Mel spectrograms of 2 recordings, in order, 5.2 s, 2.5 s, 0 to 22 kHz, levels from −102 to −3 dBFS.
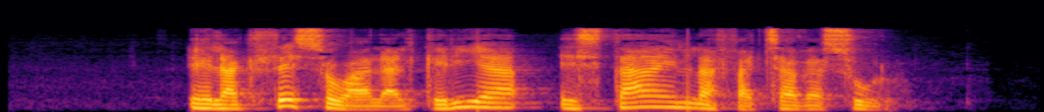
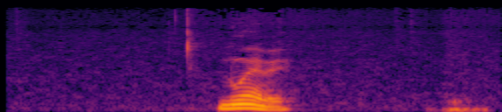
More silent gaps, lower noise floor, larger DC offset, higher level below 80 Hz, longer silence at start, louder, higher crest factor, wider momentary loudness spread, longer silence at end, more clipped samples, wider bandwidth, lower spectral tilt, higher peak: neither; about the same, -68 dBFS vs -65 dBFS; neither; about the same, -60 dBFS vs -62 dBFS; second, 0.95 s vs 1.1 s; first, -17 LUFS vs -29 LUFS; about the same, 18 dB vs 20 dB; second, 6 LU vs 21 LU; first, 0.75 s vs 0.1 s; neither; second, 8 kHz vs 16 kHz; second, -4.5 dB/octave vs -7.5 dB/octave; first, 0 dBFS vs -14 dBFS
